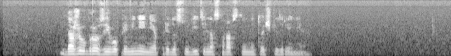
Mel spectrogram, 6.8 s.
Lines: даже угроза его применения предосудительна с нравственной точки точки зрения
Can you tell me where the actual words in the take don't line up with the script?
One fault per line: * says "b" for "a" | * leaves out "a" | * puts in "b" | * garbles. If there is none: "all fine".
* leaves out "точки"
